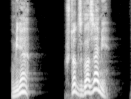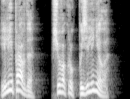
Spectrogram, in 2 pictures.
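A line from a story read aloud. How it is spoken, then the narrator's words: Exclaimed. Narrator (Russian): воскликнул Рон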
